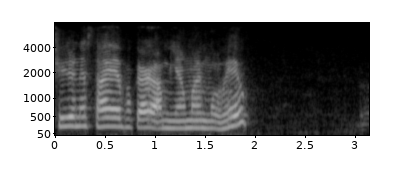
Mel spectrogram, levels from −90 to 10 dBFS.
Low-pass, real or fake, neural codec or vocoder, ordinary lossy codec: 7.2 kHz; fake; vocoder, 44.1 kHz, 128 mel bands, Pupu-Vocoder; Opus, 16 kbps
